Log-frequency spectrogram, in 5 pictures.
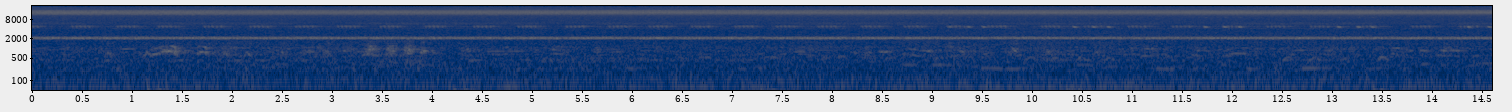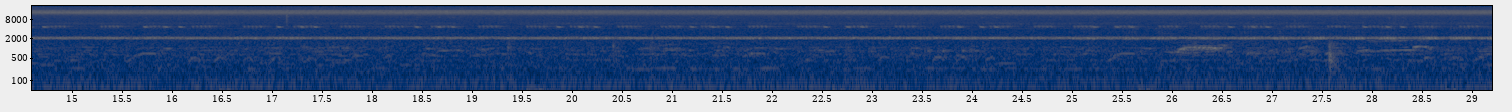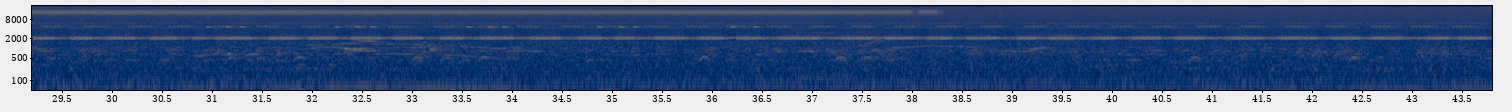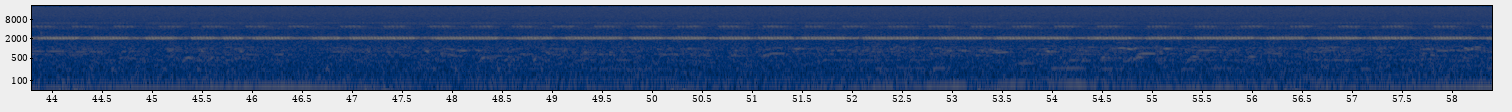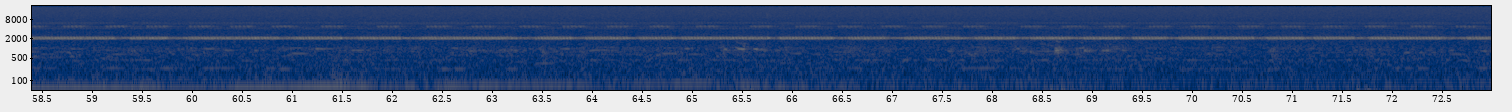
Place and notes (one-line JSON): {"title": "Ruelle des Artisans, CILAOS Réunion - 20190120 2300", "date": "2019-01-20 23:00:00", "description": "Paysage sonore nocturne au clair de lune.\nZoomH4N", "latitude": "-21.13", "longitude": "55.47", "altitude": "1223", "timezone": "Indian/Reunion"}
